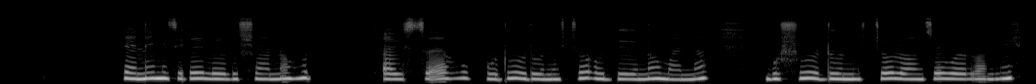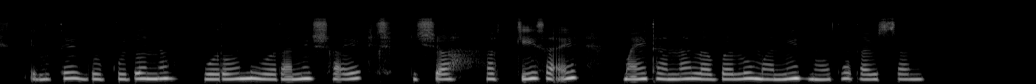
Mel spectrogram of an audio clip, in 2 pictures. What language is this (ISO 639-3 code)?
sid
